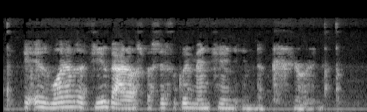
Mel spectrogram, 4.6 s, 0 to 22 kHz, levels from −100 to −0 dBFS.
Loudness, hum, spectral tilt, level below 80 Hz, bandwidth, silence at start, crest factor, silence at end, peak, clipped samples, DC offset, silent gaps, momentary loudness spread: -22 LUFS; none; -6.5 dB/octave; -56 dBFS; 11.5 kHz; 0.1 s; 20 dB; 0.3 s; -2 dBFS; under 0.1%; under 0.1%; none; 17 LU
